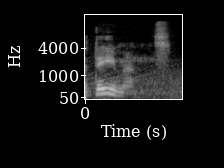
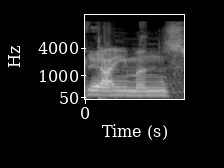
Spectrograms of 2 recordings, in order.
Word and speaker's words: daemons: Should we stick to? Because it's both in the story, isn't it? – John Pertwee does say daemons from the planet Deimos. – Yes. Okay, let's go with daemons then.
